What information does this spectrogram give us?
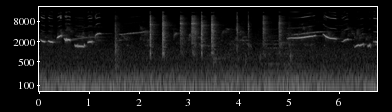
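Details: White-rumped shama male giving harsh 'tạch' song with a female singing, used to stimulate singing: clear whistled slurred phrases open and close, between them a run of loud broadband rasping bursts, about three per second.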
